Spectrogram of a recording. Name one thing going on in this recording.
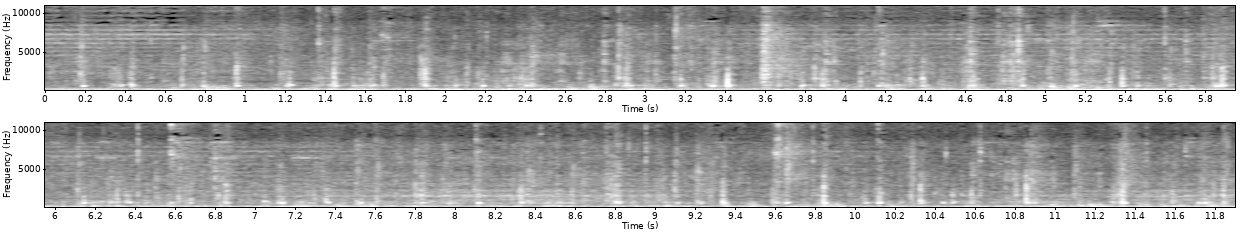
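Horses' hooves clop steadily on a paved road.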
